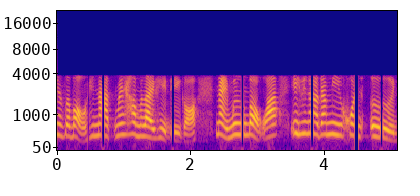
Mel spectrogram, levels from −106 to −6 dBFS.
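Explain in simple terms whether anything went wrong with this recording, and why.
Packet loss filled with silence, at 0.46–0.48 s and 4.46–4.52 s: pieces of the speech went missing in transit and were replaced by dead silence. The holes last 20 ms and 60 ms, which fits packets of 20 ms each, and their edges are abrupt.

A gap between chunks occurs at 0.67, 1.72, 2.76, 3.80 and 4.85 s. The audio arrives in one-second blocks, and a 44 ms silence sits at each join. Nothing is lost, but the speech stops briefly at each boundary, giving a steady, evenly spaced stutter.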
